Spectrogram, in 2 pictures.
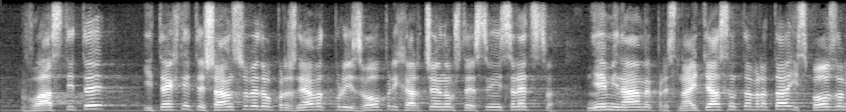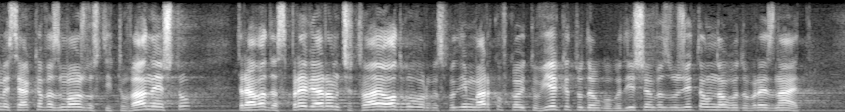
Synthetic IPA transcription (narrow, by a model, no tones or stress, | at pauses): vlˠast̪it̪ɛ | it̪ɛxnit̪ɛʃansovɛd̪ɐʊpɾɐʒnʲavɐt̪̚pɾoizvɔlˠpɾixaɾt͡ʃɛnɐopʃt̪ɛst̪vɛnisɾɛt̪st̪vɐ | niɛminavɐmɛpɾɛsnajt̪ʲasnət̪əvɾɐt̪aispɔlˠzvɐmɛfsʲjakəvɐzmɔʒnost̪it̪ovanɛʃt̪o | t̪ɾʲabvəd̪ɐspɾɛvʲjaɾvɐmt͡ʃɛt̪ovaɛɔd̪ɡovoɾɡospʊd̪inmaɾkofkɔjt̪ʊviɛkɐt̪ɔd̪əlˠɡoɡod̪iʃɛnvɐzlˠoʒit̪ɛlˠmnɔɡʊd̪obɾɛznaɛt̪ɛ̥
